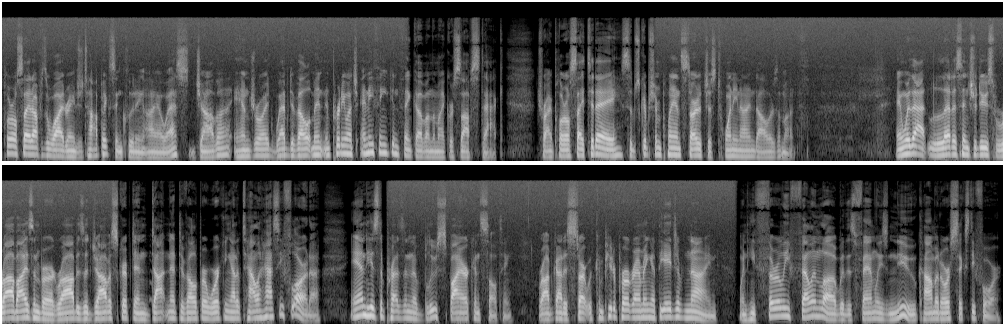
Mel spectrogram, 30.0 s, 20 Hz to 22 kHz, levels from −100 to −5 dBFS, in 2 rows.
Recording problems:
hiss; noticeable; until 6 s, from 10 to 17 s and from 21 to 26 s; 15 dB below the speech

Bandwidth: 15 kHz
